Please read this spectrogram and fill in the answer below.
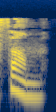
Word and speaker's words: thumb: Yes, the B in doubt or thumb. You don't hear the B sound at all.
